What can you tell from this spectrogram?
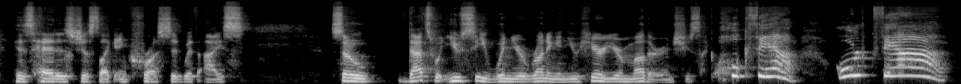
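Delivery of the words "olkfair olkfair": very high, loud, carrying call. Narrating a game, voicing the player's mother calling to them: mother calling out. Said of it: "You hear her calling you".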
